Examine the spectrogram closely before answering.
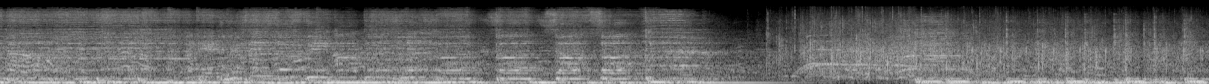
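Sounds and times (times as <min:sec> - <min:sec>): audience applause: 0:07.5 - 0:12.0.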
